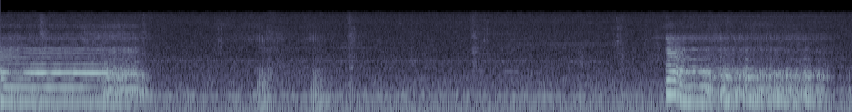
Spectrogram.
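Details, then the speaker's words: Dog (Daisy) asleep in a chair snoring loudly while another dog watches: two low, buzzing, tonal snores about four seconds apart with faint room noise between; snoring. "Yes, this is your sister snoring up a storm."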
